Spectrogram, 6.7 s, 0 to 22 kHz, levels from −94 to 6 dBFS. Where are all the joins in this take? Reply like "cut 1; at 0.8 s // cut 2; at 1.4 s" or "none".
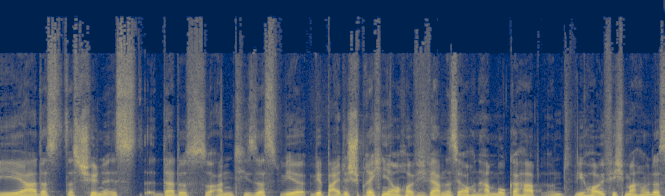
cut 1; at 5.4 s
